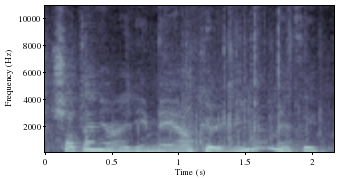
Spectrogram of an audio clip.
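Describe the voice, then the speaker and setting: A woman's voice: on the high side, fairly even intonation, fast talker, noisy background. A young woman, chatting casually for her vlog, full of fillers and dropping in English words. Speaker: vlogger. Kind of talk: casual chat.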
